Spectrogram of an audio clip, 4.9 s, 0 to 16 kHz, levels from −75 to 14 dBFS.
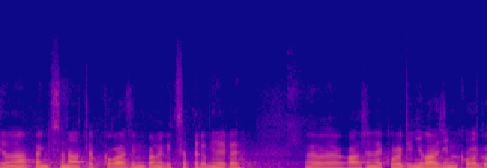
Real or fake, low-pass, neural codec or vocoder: fake; 14.4 kHz; codec, 32 kHz, 1.9 kbps, SNAC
